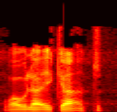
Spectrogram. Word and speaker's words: أولئك: نعم والواو في أولى الإشارية وأولئك تكتب ولا تنطق.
